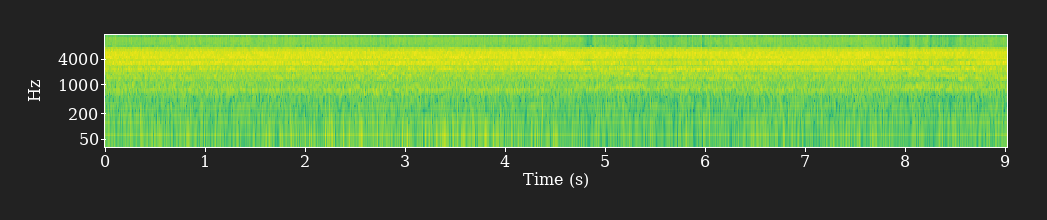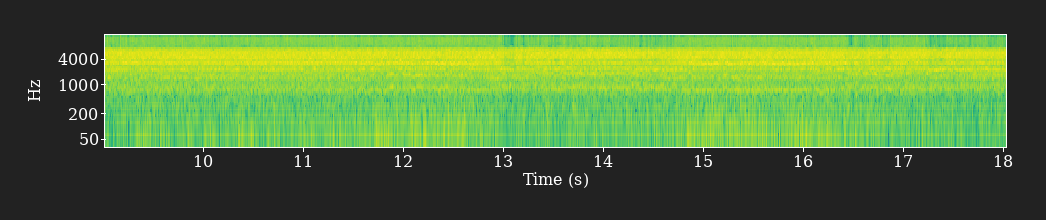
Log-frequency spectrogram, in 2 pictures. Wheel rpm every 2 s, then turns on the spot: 200, 190, 200, 200, 200, 200, 200, 200, 200.
none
